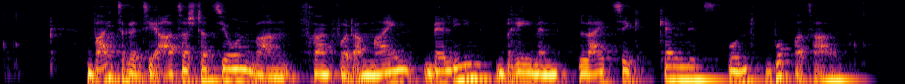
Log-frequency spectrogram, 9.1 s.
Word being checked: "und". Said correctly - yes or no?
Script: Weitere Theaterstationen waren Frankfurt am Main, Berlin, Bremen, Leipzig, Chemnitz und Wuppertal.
yes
